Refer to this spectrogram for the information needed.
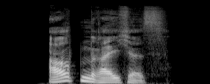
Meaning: strong/mixed nominative/accusative neuter singular of artenreich
- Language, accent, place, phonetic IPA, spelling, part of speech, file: German, Germany, Berlin, [ˈaːɐ̯tn̩ˌʁaɪ̯çəs], artenreiches, adjective, De-artenreiches.ogg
